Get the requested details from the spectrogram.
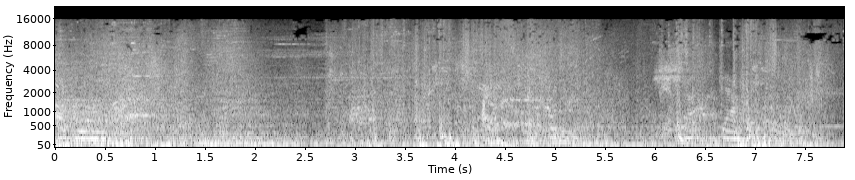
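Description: Game spells whoosh and crackle in quick bursts.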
